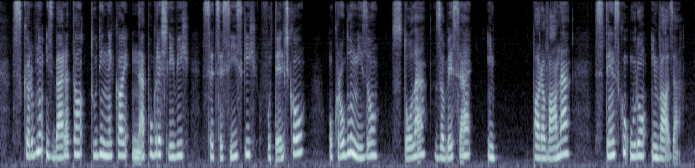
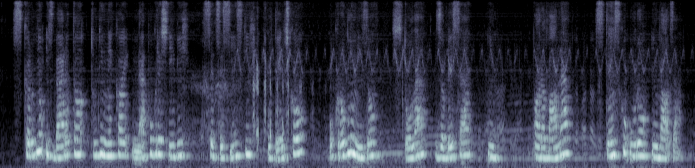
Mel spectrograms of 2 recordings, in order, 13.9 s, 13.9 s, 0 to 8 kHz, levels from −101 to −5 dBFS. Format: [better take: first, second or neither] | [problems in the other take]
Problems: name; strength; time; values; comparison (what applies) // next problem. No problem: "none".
first | noise reduction (neural separator model SepFormer DNS4)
